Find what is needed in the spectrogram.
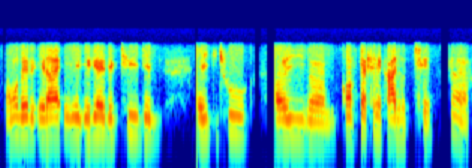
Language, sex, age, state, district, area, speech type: Bengali, male, 30-45, West Bengal, Hooghly, urban, conversation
